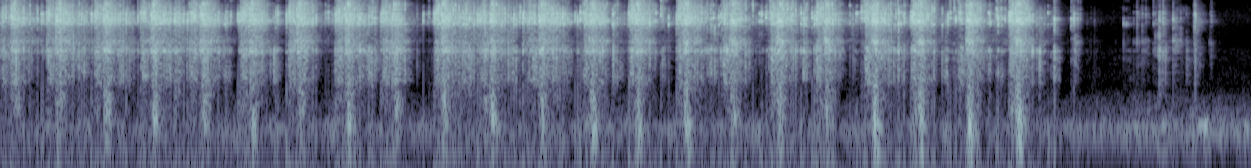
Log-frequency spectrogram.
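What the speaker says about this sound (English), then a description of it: "This first one is a peyote rattle from the Huichol people." Huichol peyote rattle shaken in a fast, even rhythm of bright, hissing seed-like pulses, loud and close, stopping abruptly near the end with a few faint shakes after.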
